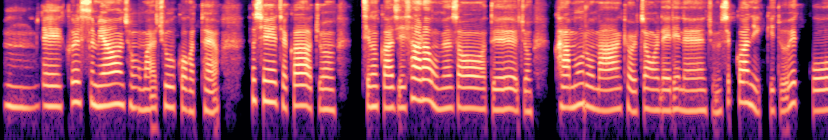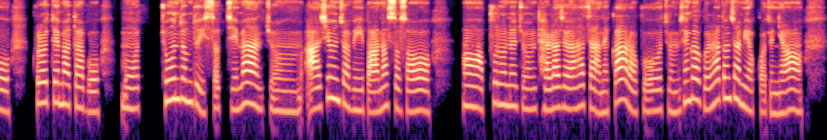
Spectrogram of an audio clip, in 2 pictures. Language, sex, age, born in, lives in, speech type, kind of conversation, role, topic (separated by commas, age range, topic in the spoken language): Korean, female, 40-44, South Korea, France, conversation, advice, user, 중요한 결정을 할 때 이성과 직관의 균형을 어떻게 잡을 수 있을까요?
